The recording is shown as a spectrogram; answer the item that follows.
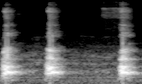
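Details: A public-friendly pit bull kept for visitors to walk at a resort adventure park in Lonavala, India, gives three deep, forceful barks, each a short burst with a pause between.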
